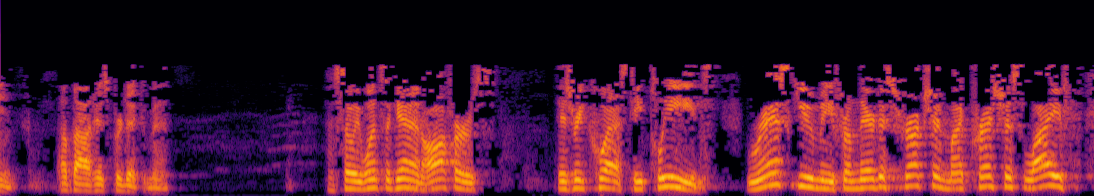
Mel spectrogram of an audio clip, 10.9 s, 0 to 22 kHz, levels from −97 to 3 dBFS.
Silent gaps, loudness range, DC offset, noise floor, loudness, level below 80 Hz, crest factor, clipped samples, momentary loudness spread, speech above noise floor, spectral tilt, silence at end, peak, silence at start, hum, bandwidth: none; 5 LU; under 0.1%; -68 dBFS; -18 LUFS; -68 dBFS; 16 dB; under 0.1%; 14 LU; 50 dB; -9.5 dB/octave; 0 s; -4 dBFS; 0 s; none; 5.8 kHz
